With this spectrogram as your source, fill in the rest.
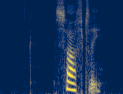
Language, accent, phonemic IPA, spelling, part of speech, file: English, US, /ˈsɔftli/, softly, adverb, En-us-softly.ogg
- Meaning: 1. In a soft manner; gently 2. Not loudly; nearly inaudibly 3. With subdued color; faded or misty with distance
